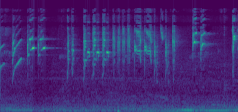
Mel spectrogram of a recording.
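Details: Venezuelan goldfinch producing upslurred whistles, a held high note and rapid twittering chirp series in broken phrases, high and thin, with a low background hum.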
